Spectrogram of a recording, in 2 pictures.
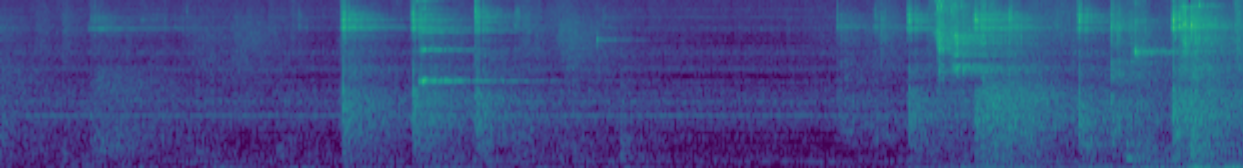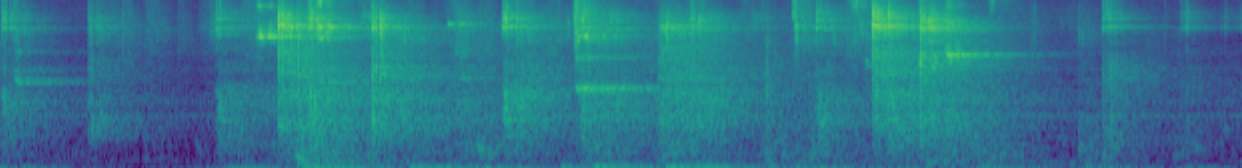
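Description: Table tennis rally: the celluloid-type ball clicks off the rubber paddles and bounces on the table in quick succession, with the players' footwork scuffing on the court floor. A few scattered clicks come first, then the rally gets dense and louder about six seconds in and stops near the end.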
